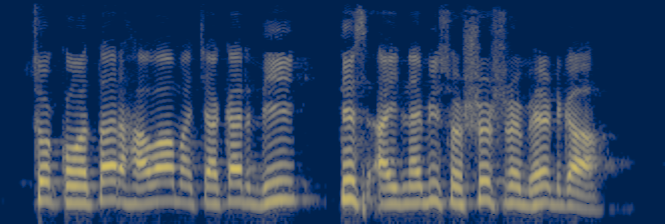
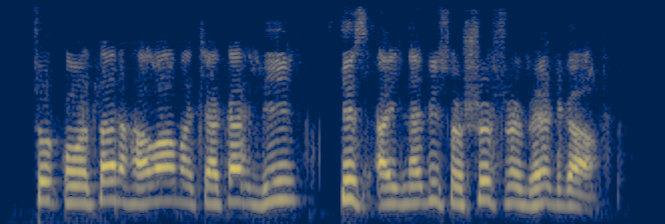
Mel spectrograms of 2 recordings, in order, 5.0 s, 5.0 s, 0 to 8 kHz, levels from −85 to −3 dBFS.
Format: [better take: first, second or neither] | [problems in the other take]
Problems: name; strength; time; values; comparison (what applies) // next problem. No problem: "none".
first | noise reduction (neural mask model DeepFilterNet 3)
